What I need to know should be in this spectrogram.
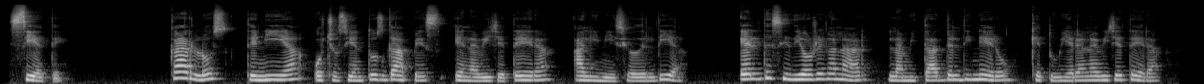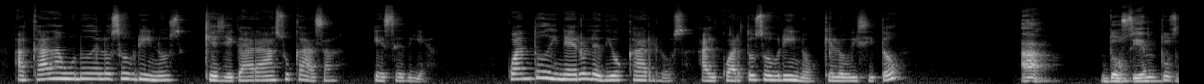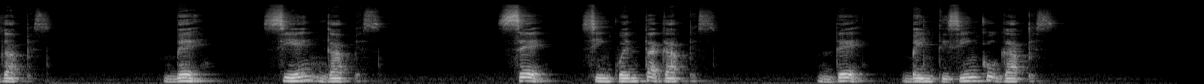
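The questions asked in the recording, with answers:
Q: ¿Cuánto dinero le dio Carlos al cuarto sobrino que lo visitó?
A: C: 50 gapes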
